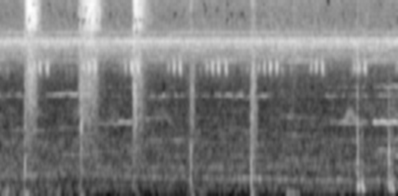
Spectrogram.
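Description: Footsteps thud slowly on wooden boards.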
